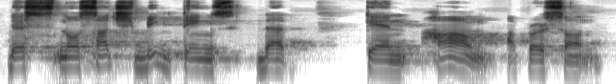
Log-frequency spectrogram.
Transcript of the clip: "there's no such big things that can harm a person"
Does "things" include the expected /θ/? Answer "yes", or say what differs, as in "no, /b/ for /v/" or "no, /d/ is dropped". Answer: no, /t/ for /θ/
